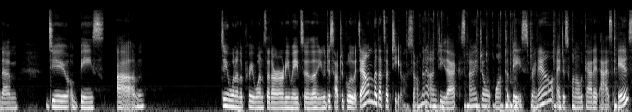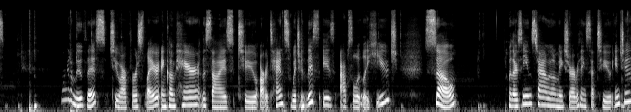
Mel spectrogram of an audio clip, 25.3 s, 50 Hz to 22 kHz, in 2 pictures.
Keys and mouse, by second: 8.2 ctrl+z, 8.4 ctrl+z, 8.6 ctrl+z, 8.8 ctrl+z, 9.7 ctrl+z, 10.0 ctrl+z, 10.1 ctrl+z, 10.6 ctrl+z, 11.0 ctrl+z, 12.2 a, 12.7-14.6 drag, 13.2 Tab, 14.0 m, 16.5 click, 17.9-19.3 middle drag, 19.3-22.2 right drag, 22.2-25.0 middle drag, 25.0-25.2 drag.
